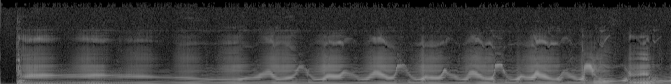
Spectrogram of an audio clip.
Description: jilm, didgeridoo; jilm bojovnik

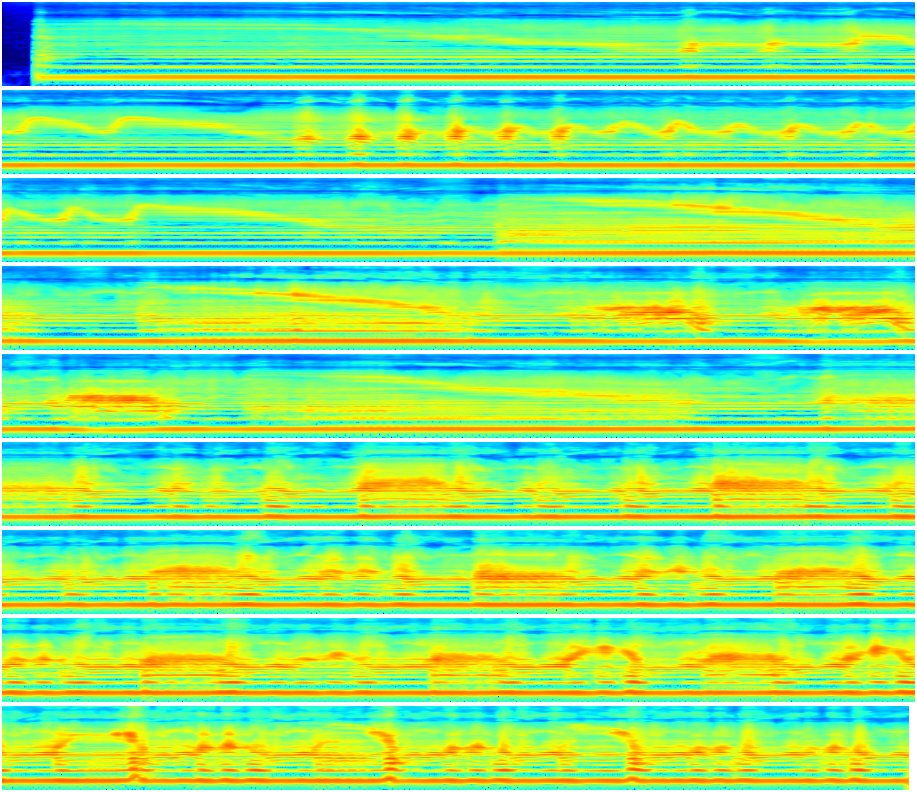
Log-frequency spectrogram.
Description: javor strom, didgeridoo

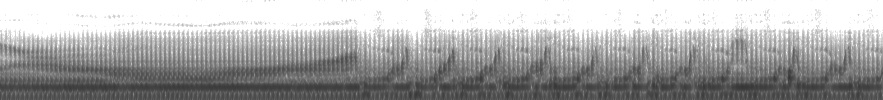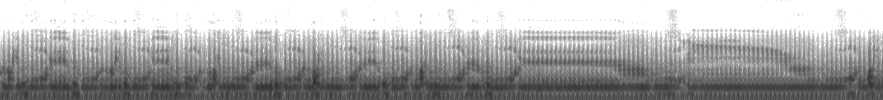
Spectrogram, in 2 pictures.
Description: olse, didgeridoo; dominant

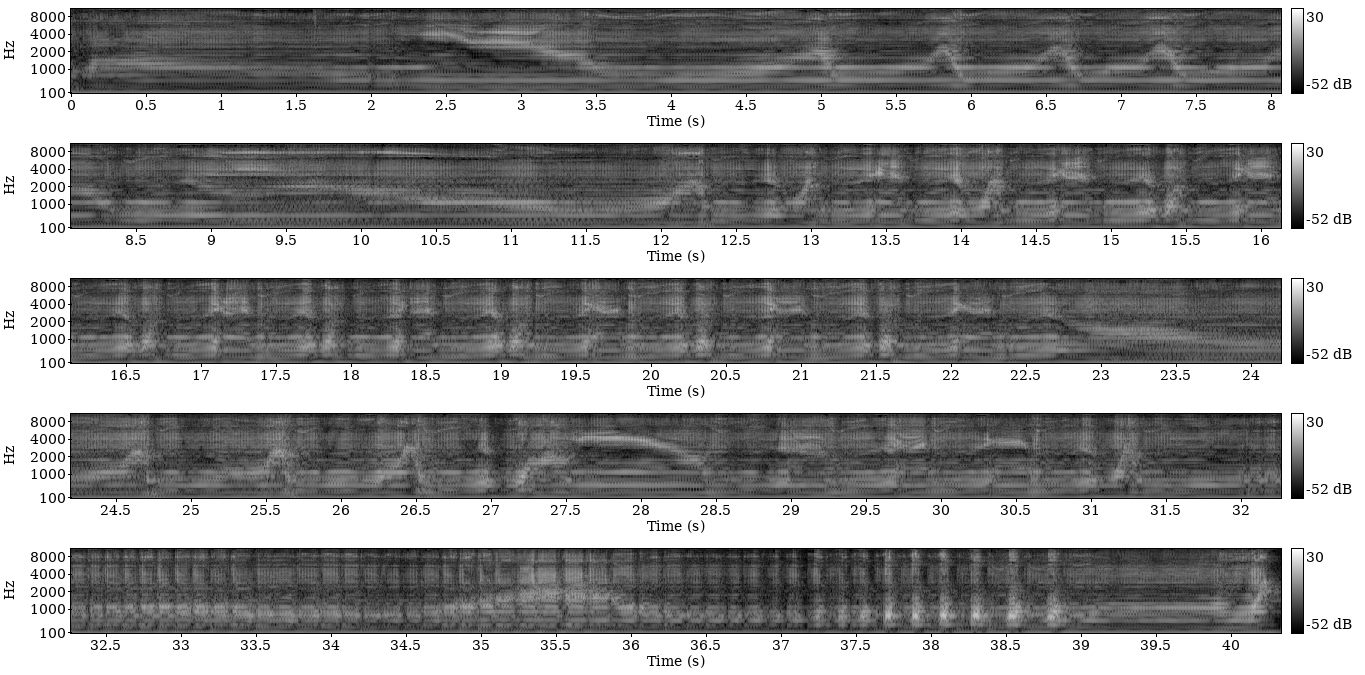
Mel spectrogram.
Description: jilm, didgeridoo; jilm cestovka

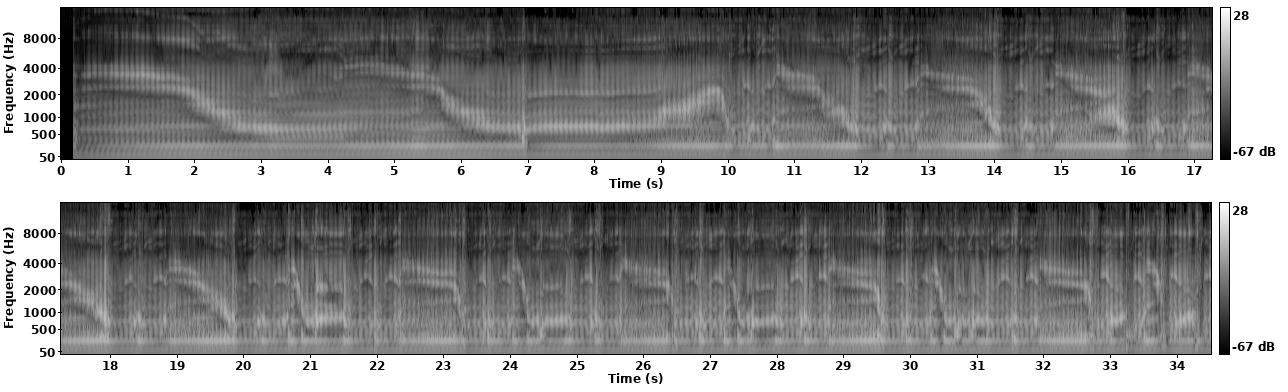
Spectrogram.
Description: javor hnedy, didgeridoo

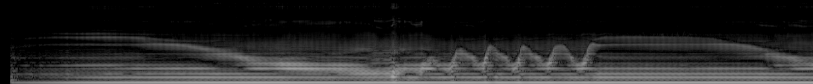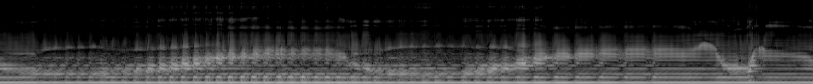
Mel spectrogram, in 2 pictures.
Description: javor cestovni, didgeridoo

